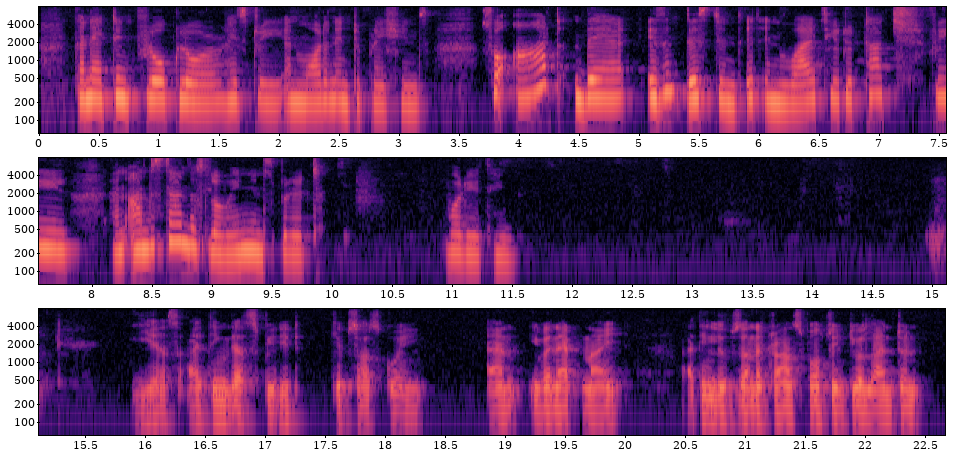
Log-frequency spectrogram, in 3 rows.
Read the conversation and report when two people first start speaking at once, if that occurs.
none

